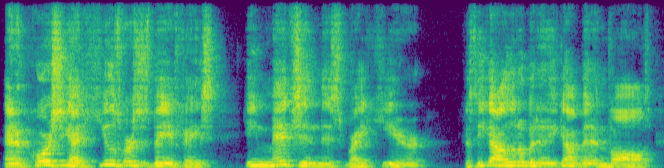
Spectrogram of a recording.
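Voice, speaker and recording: Echoey, higher-pitched man doing online commentary. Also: lively intonation, normal speed, fairly bright tone. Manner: stumbles over words when reading. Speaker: YouTube commentator. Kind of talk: reading an article aloud with casual commentary. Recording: echoey untreated room.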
